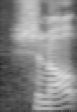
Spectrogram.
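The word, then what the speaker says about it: Chennault: Anna tional senal thi think she pronounced it uh Chenault represented Nixon she met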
